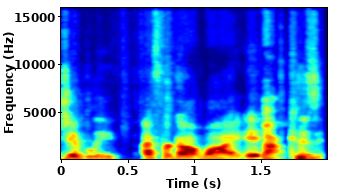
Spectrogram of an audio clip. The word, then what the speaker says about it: Ghibli: watch the video it's Ghibli I forgot why it because it actually means something in Japanese and it's a j so it's spelled Ghibli but they say it in Japanese Ghibli I actually like watched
